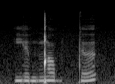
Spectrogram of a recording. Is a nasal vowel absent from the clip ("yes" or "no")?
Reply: yes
